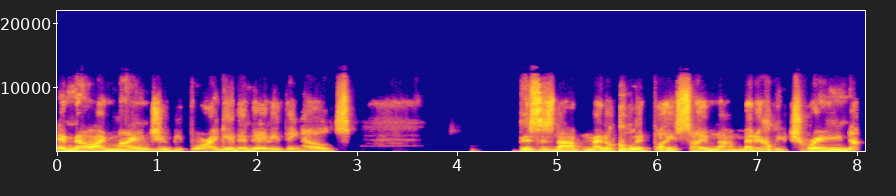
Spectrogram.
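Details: Tracheoesophageal speech in a man after total laryngectomy for cancer, speaking through a vibrating flanged voice prosthesis.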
